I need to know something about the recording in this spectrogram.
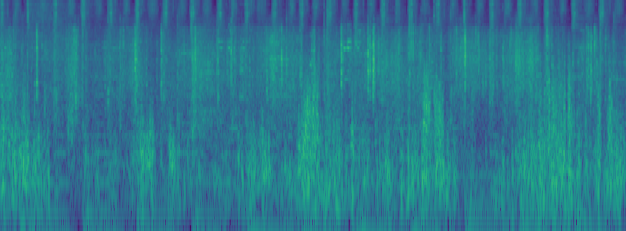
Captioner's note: wind blowing and boots clunking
